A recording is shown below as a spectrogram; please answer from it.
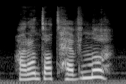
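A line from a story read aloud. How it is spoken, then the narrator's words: Calling out. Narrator (Norwegian): ropte jeg ut i huset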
